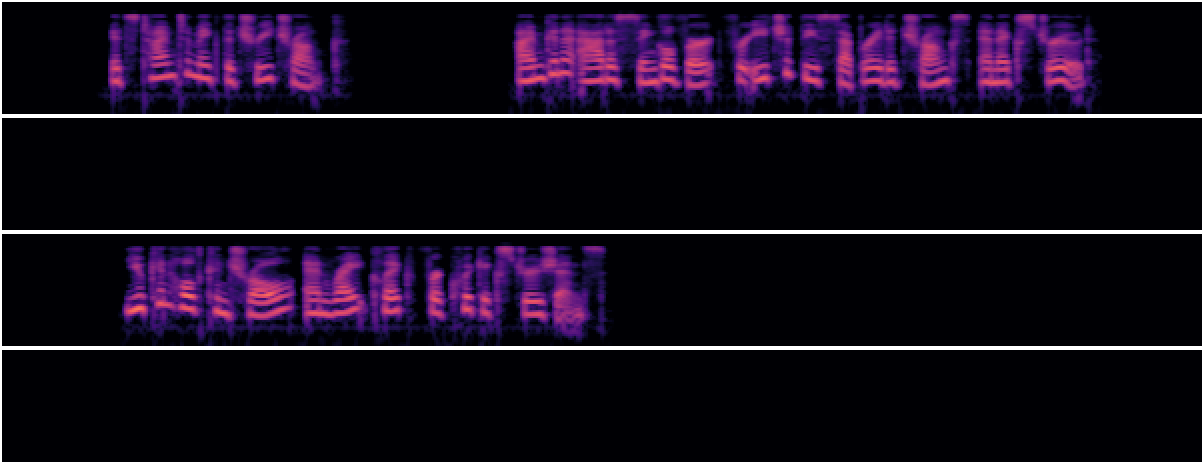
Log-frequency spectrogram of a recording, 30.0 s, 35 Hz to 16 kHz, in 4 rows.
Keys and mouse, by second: 1.1 click, 2.7 click, 4.0 KP_1, 5.5-6.6 ctrl+middle drag, 6.8-7.7 shift+middle drag, 9.5 shift+a, 13.8-15.3 drag, 16.4 ctrl+click, 18.1 click, 19.4 click, 20.8 ctrl+click, 22.9-23.8 ctrl+drag, 24.8 ctrl+right click, 27.2 ctrl+right click, 28.5 click.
